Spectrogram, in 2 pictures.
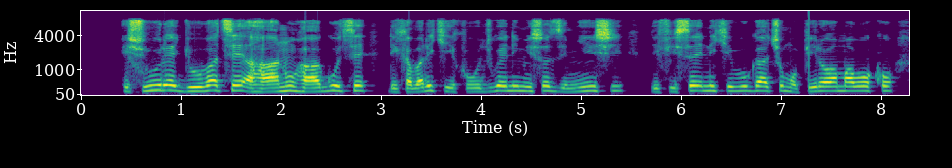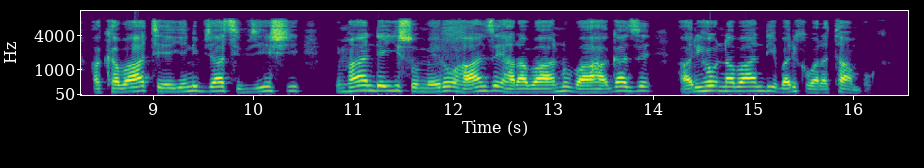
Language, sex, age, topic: Rundi, male, 25-35, education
